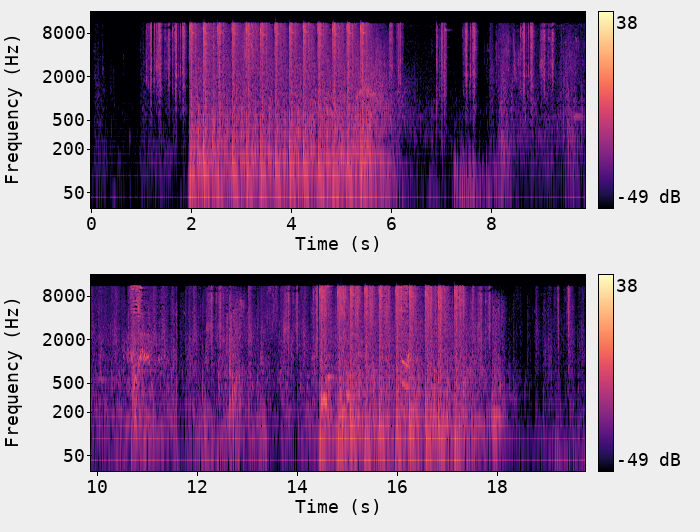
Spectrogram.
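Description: Wooden building pieces clatter rapidly into place in a video game.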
